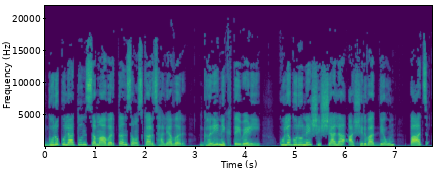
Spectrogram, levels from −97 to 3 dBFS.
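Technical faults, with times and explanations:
Throughout: MP3 compression. The speech has a plainly audible watery, swirling quality, with metallic chirping on sibilants. This is likely the result of an encoder starving some of its frequency lines of bits, so that weak components drop in and out from frame to frame. The damage level fits a bitrate around 64 kbps. The treble is cut at 20 kHz, which suggests the swirl comes from discarded detail rather than a lowered bandwidth.
3.77 s: pre-echo. A short burst of hiss, spread over about 15 ms, leads into a sharp attack and softens its onset. The transform codec spreads quantisation noise evenly across each block. When a transient lands late in the block, noise sized for the loud attack also fills the quiet stretch just before it. That is heard as hiss arriving ahead of the sound it belongs to.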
